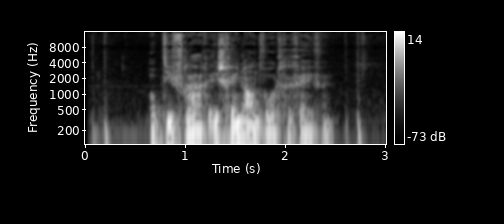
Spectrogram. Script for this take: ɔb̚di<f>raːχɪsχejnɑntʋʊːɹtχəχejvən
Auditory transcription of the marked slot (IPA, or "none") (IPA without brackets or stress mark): v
